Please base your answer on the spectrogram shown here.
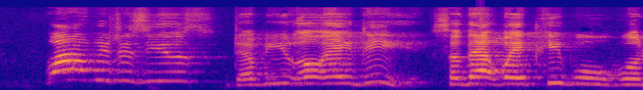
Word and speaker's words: WOAD: But even now, people still have problems pronouncing it because they say, oh, it's the WOD. I'm like, no, it's the WOAD. It's like road with a W, just WOAD.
